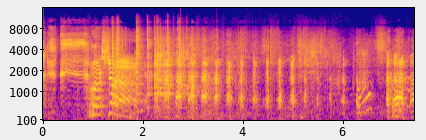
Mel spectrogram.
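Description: An elderly man laughs loudly.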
